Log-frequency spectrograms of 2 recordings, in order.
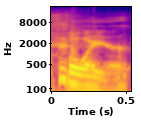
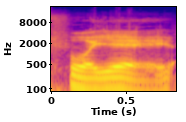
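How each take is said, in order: First: The word ends with an 'er' sound. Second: The word ends with an 'ay' sound. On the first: The speaker calls it right. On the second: The speaker calls it wrong.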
